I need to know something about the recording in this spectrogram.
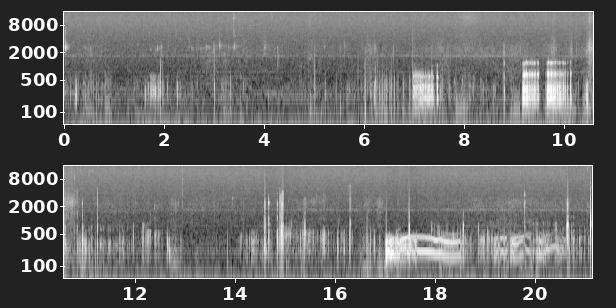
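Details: Upset stomach after eating sugar-free gummies: loud gurgling, bubbling and drawn-out groaning rumbles coming in bursts; borborygmi.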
